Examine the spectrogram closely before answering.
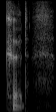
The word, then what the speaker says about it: could: So, very important, the pronunciation of could. Okay, and the way to pronounce this word is very, very quickly and join it to the next verb here, which is do.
